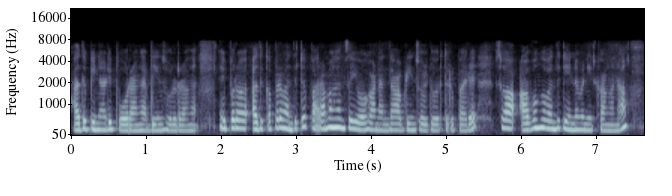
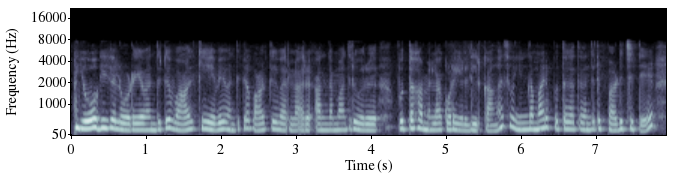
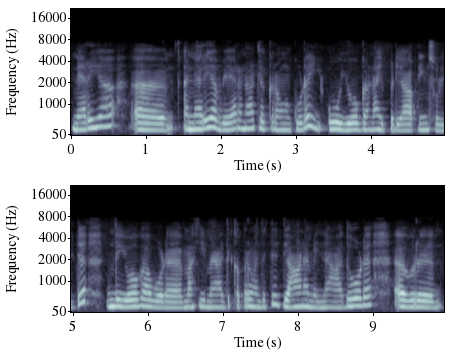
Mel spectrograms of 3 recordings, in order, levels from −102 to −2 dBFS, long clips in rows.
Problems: none marked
